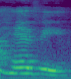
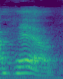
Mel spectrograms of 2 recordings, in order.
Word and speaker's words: have: Lembra que a gente não vai pronunciar a letrinha I no final? Não fala have, fala have. Letra V, right?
